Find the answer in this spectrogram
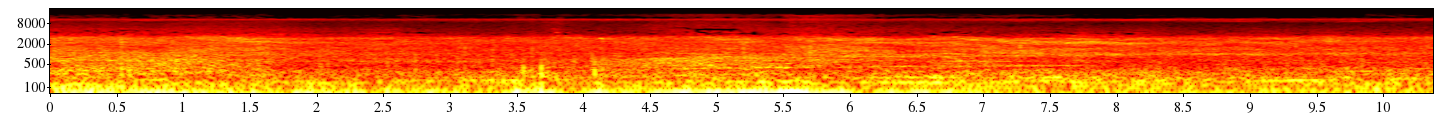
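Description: Steady road traffic noise from a wide multi-lane road, a low rumble with a wash of tyre noise, swelling a little about halfway through as a vehicle passes.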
